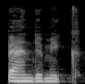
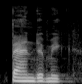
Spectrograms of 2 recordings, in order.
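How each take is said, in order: Both takes have the same delivery.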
